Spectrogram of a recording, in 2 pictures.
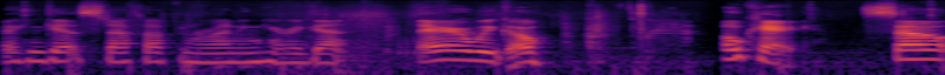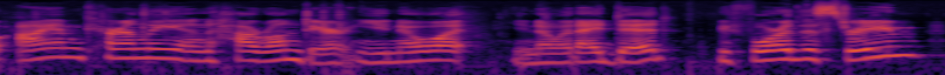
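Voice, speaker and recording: A young game streamer whose first language is Norwegian chats casually with viewers while she plays, reading their messages out loud. Her voice is medium-pitched and a bit bright at a moderate pace, with slight background noise. She's chatty and giggly, laughing often as she talks to chat.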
